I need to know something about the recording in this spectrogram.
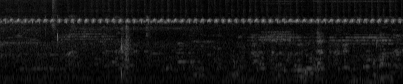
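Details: Tower Bluetooth speaker: a thin, high-pitched chirp pulses about three times a second over faint hiss, unchanging. The fault is suspected in the Bluetooth panel, where four memory-socket pins were found soldered; not confirmed.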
